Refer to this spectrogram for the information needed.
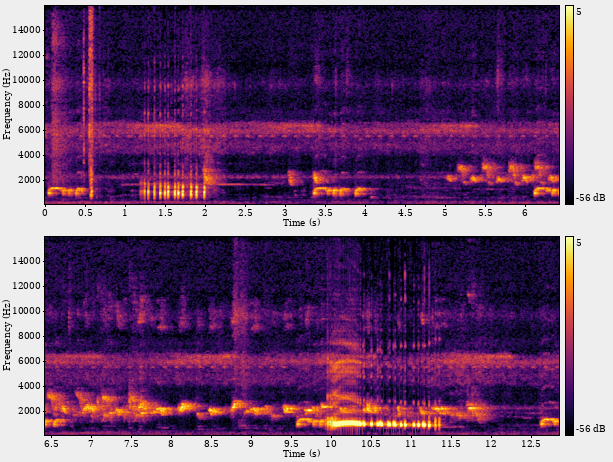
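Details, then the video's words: Local zebra dove with a big voice, singing as a lure to make other doves call. Short trilled coo phrases repeat among busy chirping from other small birds, ending in a loud quick run of staccato coos. "Perkutut Lokal Gacor Suara Besar Pancingan Burung Perkutut Agar Cepat Bunyi"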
